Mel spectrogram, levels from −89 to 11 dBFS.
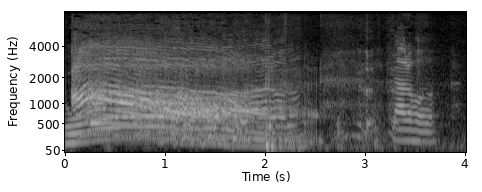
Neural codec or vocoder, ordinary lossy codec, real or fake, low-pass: none; none; real; none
